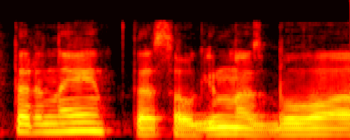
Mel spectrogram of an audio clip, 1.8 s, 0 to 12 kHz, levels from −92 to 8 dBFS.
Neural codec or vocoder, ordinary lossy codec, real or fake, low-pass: codec, 16 kHz, 8 kbps, FreqCodec, larger model; MP3, 96 kbps; fake; 7.2 kHz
